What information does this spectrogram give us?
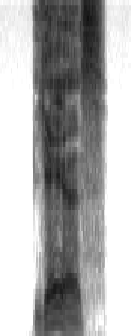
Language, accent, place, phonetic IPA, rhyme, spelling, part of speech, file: German, Germany, Berlin, [ˈjɛːəs], -ɛːəs, jähes, adjective, De-jähes.ogg
- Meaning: strong/mixed nominative/accusative neuter singular of jäh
